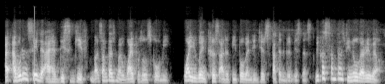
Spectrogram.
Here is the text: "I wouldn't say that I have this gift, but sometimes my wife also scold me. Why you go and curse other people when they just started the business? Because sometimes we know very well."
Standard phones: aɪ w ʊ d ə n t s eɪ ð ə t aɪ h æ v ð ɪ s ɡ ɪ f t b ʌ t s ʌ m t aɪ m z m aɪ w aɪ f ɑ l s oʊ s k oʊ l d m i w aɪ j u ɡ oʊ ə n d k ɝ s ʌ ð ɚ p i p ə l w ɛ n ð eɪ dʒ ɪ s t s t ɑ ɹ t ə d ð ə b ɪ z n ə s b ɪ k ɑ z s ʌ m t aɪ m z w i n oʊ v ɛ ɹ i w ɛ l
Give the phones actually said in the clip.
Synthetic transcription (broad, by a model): aɪ w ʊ d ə n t s eɪ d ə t aɪ h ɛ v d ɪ s ɡ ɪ f t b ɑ t s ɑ m t aɪ m s m aɪ w aɪ f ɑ s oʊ s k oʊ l m i w aɪ j u ɡ oʊ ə n k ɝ s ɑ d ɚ p i p ə l w ɛ n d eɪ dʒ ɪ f s t ɑ t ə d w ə b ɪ s n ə s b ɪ k ɑ s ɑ m t aɪ m s w i n oʊ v ɛ ɹ i w ɛ l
